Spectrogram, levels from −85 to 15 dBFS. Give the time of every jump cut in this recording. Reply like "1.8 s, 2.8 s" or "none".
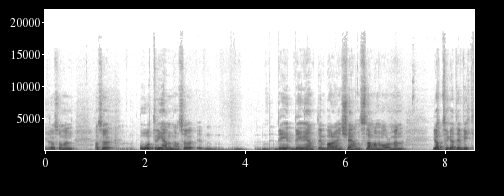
none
